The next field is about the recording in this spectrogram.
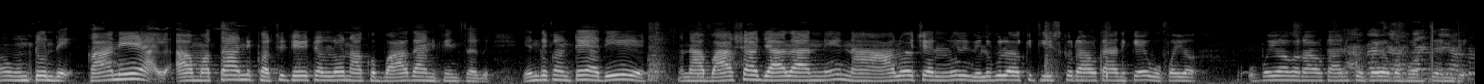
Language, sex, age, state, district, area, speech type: Telugu, female, 60+, Telangana, Ranga Reddy, rural, spontaneous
